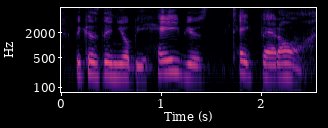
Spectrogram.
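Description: A woman's fairly low voice, bright and sharp in tone, with ordinary pitch variation. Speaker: radio show co-host. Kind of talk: radio talk show conversation. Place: studio. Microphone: studio mic.

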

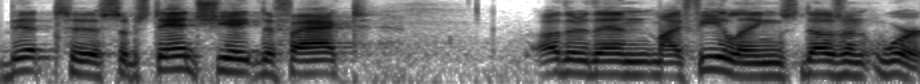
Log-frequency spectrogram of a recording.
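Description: The man's speech unfolds at a fairly slow pace. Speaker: pastor. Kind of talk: sermon. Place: church.

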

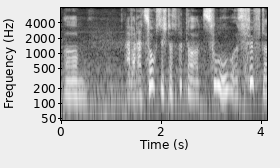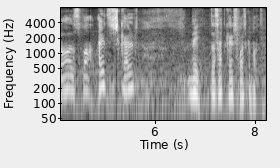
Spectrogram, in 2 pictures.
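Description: Through noticeable background noise, a man with a fairly high pitch speaks at a very slow pace. His intonation is lively, and he leaves long, frequent pauses. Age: 50s. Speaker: YouTuber, scooter rider. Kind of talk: casual vlog monologue. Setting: on a scooter ride outdoors. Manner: hesitant, many fillers.

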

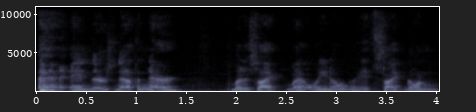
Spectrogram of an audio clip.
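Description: A man's somewhat breathy voice at a moderate pace, with ordinary pitch variation and light background noise. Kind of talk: casual vlog chat. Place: garage. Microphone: phone near.

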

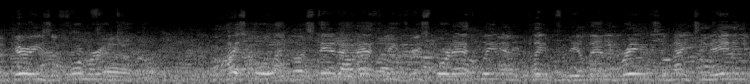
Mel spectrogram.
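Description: A man at a moderate pace with hardly any pauses, crowd noise behind him. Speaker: writer interviewing an inductee. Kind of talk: interview intro and questions. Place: hall. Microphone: phone near.

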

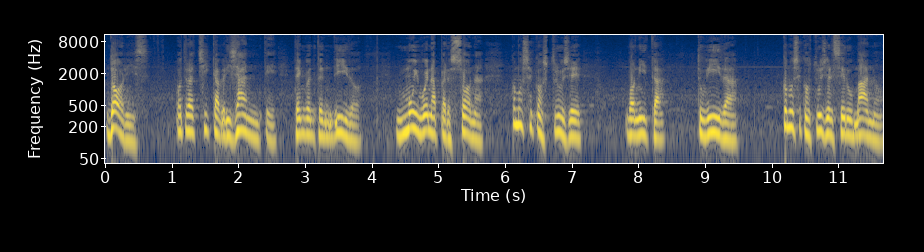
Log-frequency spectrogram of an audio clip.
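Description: Somewhat breathy and dark, mellow in tone, a man speaks at a very slow pace with ordinary pitch variation and long, frequent pauses. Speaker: TV host. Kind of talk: TV interview show. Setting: studio. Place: studio. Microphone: headset.

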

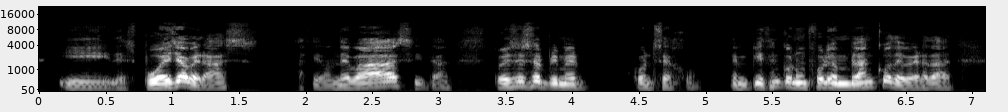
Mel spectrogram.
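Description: The loudness swings widely while pitch varies in an ordinary way, at a moderate pace. It's an unremarkable speaking voice against a quiet background. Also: man, fairly high pitch for a man. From Barcelona, Spain. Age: 40s. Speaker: traveling cyclist and filmmaker. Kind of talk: casual interview.

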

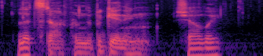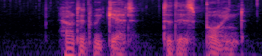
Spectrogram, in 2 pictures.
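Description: Very deep, low male pitch, dark and mellow in tone and somewhat breathy, at a fairly slow pace over a quiet background. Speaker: history narrator. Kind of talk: soft-spoken history lecture.

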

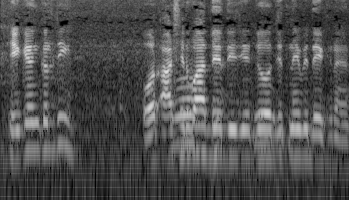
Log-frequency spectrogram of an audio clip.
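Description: A man with a fairly high pitch and fairly even intonation is heard over noticeable background noise. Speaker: YouTube vlogger. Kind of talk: casual talk to camera. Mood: warm, admiring. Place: street. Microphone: phone near.

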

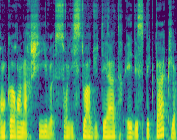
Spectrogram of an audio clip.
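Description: A man speaks at a moderate pace with a fairly low pitch. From Paris, France. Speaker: university lecturer in theatre studies. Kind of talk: interview. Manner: hesitant, many fillers. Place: classroom.

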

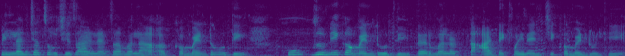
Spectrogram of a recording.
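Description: Over noticeable background noise, a woman holds a fairly high pitch in a monotone, flat intonation. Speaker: vlogger and poultry farmer. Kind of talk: casual vlog narration.

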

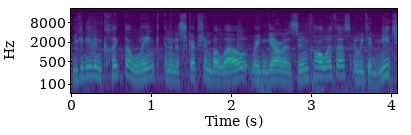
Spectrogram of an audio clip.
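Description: A man rattles along at a very fast rate, his pitch varying normally, in a dry, echo-free sound with a little noise underneath. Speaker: real estate agent host. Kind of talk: casual vlog chat. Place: street. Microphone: lapel.

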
